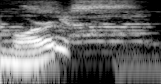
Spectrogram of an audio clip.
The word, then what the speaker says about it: Maurice: You know they pronounce it Morris. Morris. Yeah, that's right. Yeah. I always Morris. call him Maurice, but yeah, it's Morris. Yeah, it's Morris. Like the cat.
